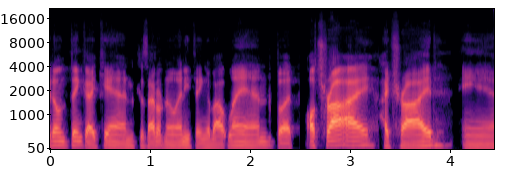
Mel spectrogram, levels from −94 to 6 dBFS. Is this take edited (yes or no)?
yes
